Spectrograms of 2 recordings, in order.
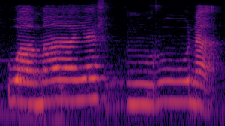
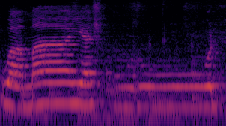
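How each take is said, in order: First: The phrase ends with a final vowel. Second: The phrase stops on a final consonant.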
